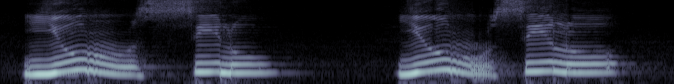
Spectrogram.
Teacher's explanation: Apabila ada ra sukun yang didahului oleh huruf berharokat fathah atau dhammah, maka ra sukunnya harus dibaca tebal seperti yang sudah saya sampaikan kemarin, ya. Cara bacanya dengan sedikit memoncongkan bibir untuk memberikan sifat tafkhim pada huruf ra sukun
